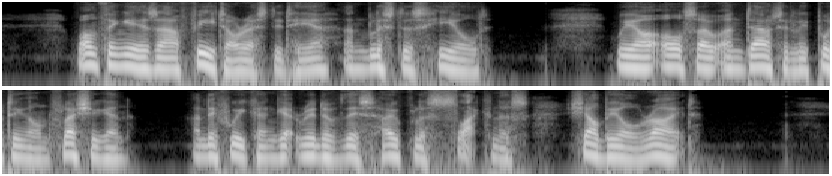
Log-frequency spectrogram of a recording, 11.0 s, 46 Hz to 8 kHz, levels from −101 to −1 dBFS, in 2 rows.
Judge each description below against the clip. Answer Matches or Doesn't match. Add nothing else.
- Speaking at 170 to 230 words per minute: Matches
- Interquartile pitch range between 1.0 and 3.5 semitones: Matches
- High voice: Doesn't match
